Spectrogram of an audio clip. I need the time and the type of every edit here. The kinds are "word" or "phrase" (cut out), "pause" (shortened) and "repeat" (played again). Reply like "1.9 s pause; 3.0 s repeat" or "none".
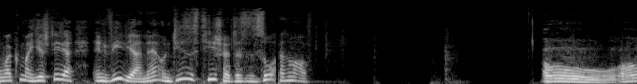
2.8 s word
